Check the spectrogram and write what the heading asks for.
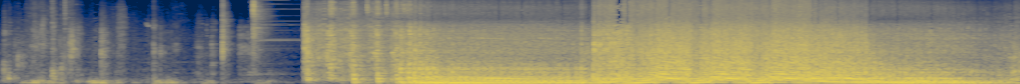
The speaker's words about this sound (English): You'll just have a minute of absolutely unregisterable audio as you rev your stupid motorcycle.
